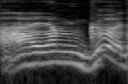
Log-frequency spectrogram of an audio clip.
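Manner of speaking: put-on Canadian accent. Podcast co-host answers the host's greeting in the Wolverpool voice. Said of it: "that's my Wolverpool voice".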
